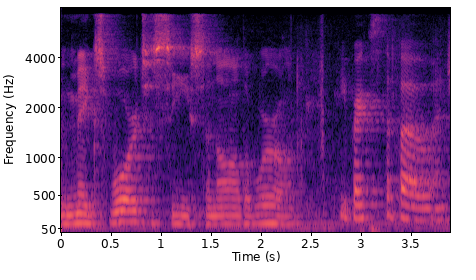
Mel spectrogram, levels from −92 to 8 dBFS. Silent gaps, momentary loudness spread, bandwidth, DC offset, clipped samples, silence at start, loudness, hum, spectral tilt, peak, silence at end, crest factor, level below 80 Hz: none; 15 LU; 7.6 kHz; under 0.1%; under 0.1%; 0 s; -29 LUFS; none; -4.5 dB/octave; -12 dBFS; 0 s; 18 dB; -52 dBFS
